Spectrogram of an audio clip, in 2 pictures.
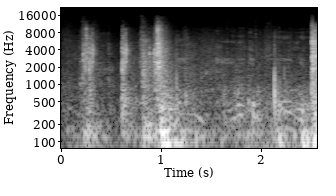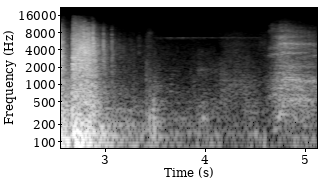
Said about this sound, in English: Chandler opens the door for him.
